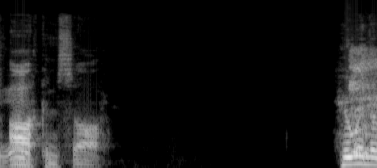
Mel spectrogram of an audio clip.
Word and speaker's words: Arkansas: uh um kansas and arkansas that's how you pronounce arkansas yeah they they didn't want to be associated with kansas so they made their own pronunciation and they didn't want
